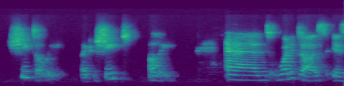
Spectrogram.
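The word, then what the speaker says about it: Sitali: called sheeta libra and it's spelled s-i-t-a-l-i and it's pronounced chita-li and what it does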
